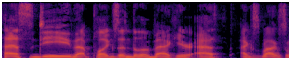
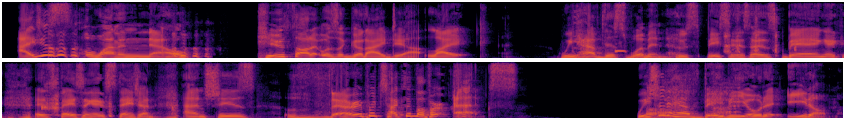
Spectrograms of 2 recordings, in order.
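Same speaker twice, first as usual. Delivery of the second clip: put-on voice, high and swooping; 5 semitones higher than usual. Reading someone's post aloud on stream, in a put-on voice of its writer. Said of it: "what I assume is this person's voice".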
